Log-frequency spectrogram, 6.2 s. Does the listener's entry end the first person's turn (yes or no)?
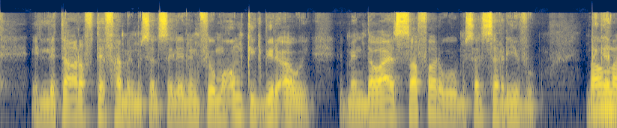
yes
